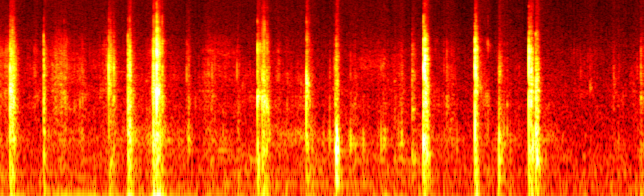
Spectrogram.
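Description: Close-miked chewing of crisp lettuce leaves with rice: irregular short crunches and wet mouth clicks, about a dozen, with quiet between them. The loudest crunch comes about two and a half seconds in.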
